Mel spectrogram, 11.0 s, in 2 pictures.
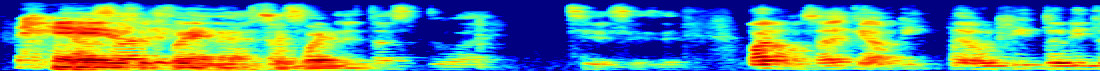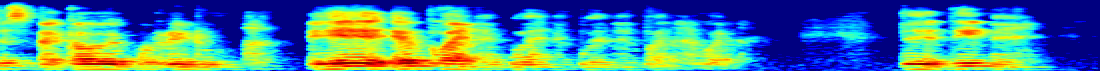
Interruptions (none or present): present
